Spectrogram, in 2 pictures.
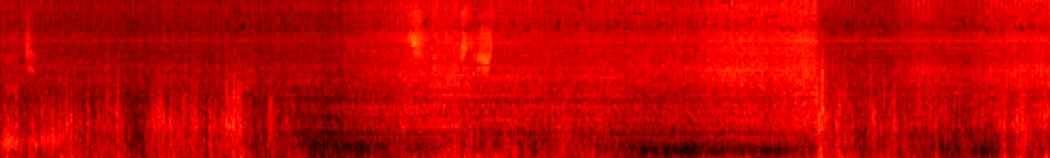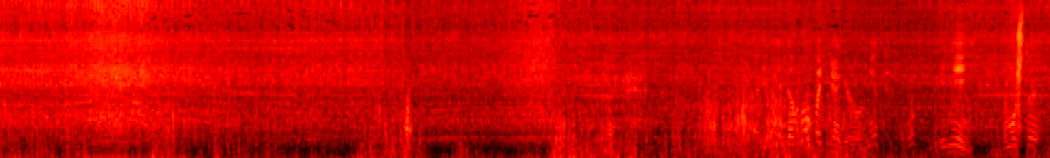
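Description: A car engine idles and then revs during a charging system check, a running engine heard under frequent talking, with the pitch and loudness rising and falling over the stretch.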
